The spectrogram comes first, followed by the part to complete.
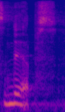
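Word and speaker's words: SNP: single Bas changes called single nucleotide polymorphisms uh pronounced Snips and and this is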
